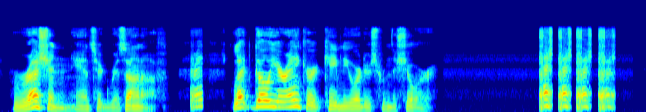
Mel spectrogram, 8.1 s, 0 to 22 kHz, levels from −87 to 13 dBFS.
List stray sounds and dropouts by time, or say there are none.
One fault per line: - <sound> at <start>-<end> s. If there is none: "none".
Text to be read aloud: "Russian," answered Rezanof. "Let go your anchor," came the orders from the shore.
- laugh at 2.4-2.5 s
- laugh at 6.7-7.7 s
